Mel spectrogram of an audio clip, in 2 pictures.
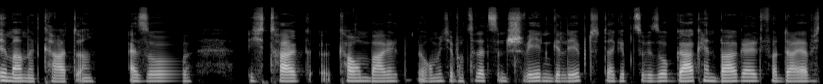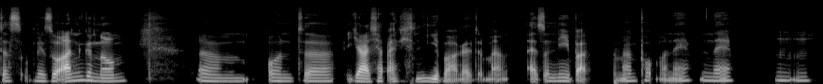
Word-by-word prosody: Immer 160 -5 +6
mit 145 -2 -5
Karte. 140 +1 0 0.3
Also, 155 +1 0 0.7
ich 165 -1 -3
trage, 150 -1 +5
äh, - - -9
kaum 155 -1 +2
Bargeld 150 +1 +1
mit 190 - -28
mir - - -2
rum. 150 +2 -5
Ich 160 - -9
habe 160 - -5
auch - - -10
zuletzt 165 0 -1
in 160 - -8
Schweden 160 +1 +3
gelebt, 150 +3 -3
da - - +1
gibt's 160 0 -4
sowieso 160 +2 -2
gar 155 +1 +7
kein 170 -4 -4
Bargeld, 160 +2 +4
von 150 0 -5
daher 75 - +3
habe 75 +1 -1
ich - - -9
das 160 - 0
mir 160 -1 -3
so 160 - +4
angenommen. 165 -2 +4 0.7
Ähm, 150 -3 -4 0.2
und, 155 -2 -4
äh, 150 0 0
ja, 145 -2 +7
ich 140 - -3
habe 150 - -1
eigentlich - - -3
nie 135 -2 +1
Bargeld 80 -6 -2
in - - -8
meinem - - -3 0.2
also, - - -1
nie 160 0 -3
Bargeld 80 - +1 0.2
in 85 - -8
meinem 85 -1 -3
Portemonnaie. 180 - -5
Ne, 180 -2 -3 0.4
mh 190 - -8
mh. 180 -3 -7
155 Hz, 195 wpm, -25 LUFS, 145-160 Hz, 0.7 s, gar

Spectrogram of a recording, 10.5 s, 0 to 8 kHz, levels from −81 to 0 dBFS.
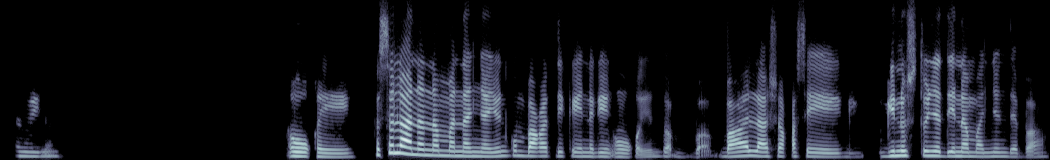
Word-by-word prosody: Ano 220 -1 -11
'yon? 215 +1 -12 2.3
Okey, 185 -4 -1 0.2
kasalanan 315 -3 +7
naman 240 -2 +1
na 215 - +4
niya 205 -2 -1
yun 225 +3 -4
kung 245 -1 -8
bakit 215 0 +2
di 215 - -7
kayo 200 0 -3
naging 195 -1 -3
okey. 170 - -8
Ba - - -8 0.2
ba - - -11
bahala 215 +2 +2
siya 205 0 -5
kasi 190 -2 -4
gi 180 0 -22 0.2
ginusto 235 +4 0
niya 230 -1 +2
din 215 0 0
naman 195 -1 -4
yun 200 0 -8
'di 190 -2 -10
ba? - - -9
210 Hz, 155 wpm, -20 LUFS, 195-225 Hz, 2.3 s, kasalanan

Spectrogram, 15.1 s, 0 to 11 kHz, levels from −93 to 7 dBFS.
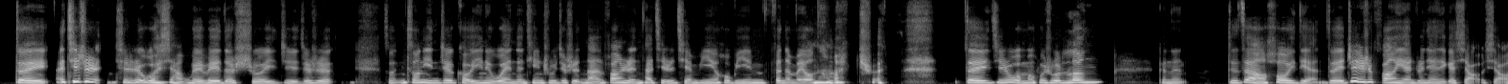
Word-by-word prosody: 对。 255 -7 +5
诶， 325 -1 +2
其 380 +4 +5
实 390 - +5 0.3
其 285 0 -2
实 275 -1 +2
我 265 0 +4
想 250 -7 -2
微 230 -1 +1
微 235 -2 +4
地 220 0 -1
说 200 -4 -4
一 190 0 -2
句， 200 0 -6
就 220 +4 -4
是， 220 -4 -2 0.5
从 255 0 -6
从 285 +1 -1
您 250 -4 0
这 265 0 +1
口 225 -5 -2
音 235 +3 -1
里 240 - 0
我 225 +2 0
也 235 - -2
能 200 +1 -4
听 230 0 -2
出， 235 -1 -3
就 245 - -3
是， 225 -5 -4
南 215 -1 -2
方 265 +2 +1
人， 235 -1 +1
他 245 -2 0
其 225 0 -5
实 220 - -3
前 210 -2 -4
鼻 215 0 -3
音、 215 +3 -1
后 245 -2 -3
鼻 215 0 -5
音 215 0 -1
分 250 +3 -3
得 235 - -5
没 210 0 -4
有 215 0 +1
那 260 +1 +6
么 275 0 +5
准。 250 - -3 0.8
对， 260 -3 +4
其 275 +3 -3
实 285 - +1
我 275 -3 +1
们 225 +3 -1
会 275 -1 -1
说 255 -1 +2
leng， 285 +3 +3 0.5
可 255 - -9
能， 205 0 -6 0.4
就 255 -2 -2
再 295 +3 +2
往 255 - +3
后 275 0 +3
一 240 - -2
点， 215 +3 -4
对。 240 -2 +2
这 430 - +3
也 340 - +4
是 335 - +1
方 265 -4 0
言 220 -2 -1
中 230 - -5
间 230 0 -4
的 205 - -5
一 - - -7
个 215 +3 -3
小 - - -8
小 - - -8
240 Hz, 320 characters per minute, -22 LUFS, 220-265 Hz, 0.8 s, 那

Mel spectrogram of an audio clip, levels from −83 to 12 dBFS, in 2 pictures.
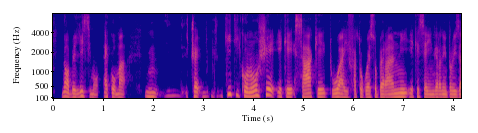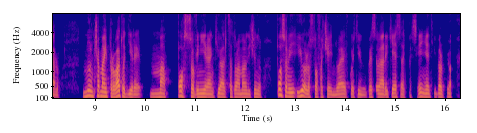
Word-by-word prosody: No, 150 +1 +1
bellissimo. 120 -4 -4
Ecco, 135 -1 -3
ma, 120 0 -4 0.4
mhmm, 140 -2 -2 0.5
i 145 - -25
d - - -18
cioè, 155 -3 -1 0.5
chi 230 +7 +1
ti 200 -4 -8
conosce 165 +6 +2
e 135 -3 -4
che 130 0 0
sa 130 +2 +1
che 130 0 -1
tu 130 +1 0
hai 120 -3 0
fatto 110 +4 -6
questo 115 -1 -2
per 115 0 -1
anni 130 +4 +1
e 125 -3 -5
che 130 - -6
sei 115 -1 -2
in 115 - -3
grado 115 0 -2
di 115 - -1
improvvisarlo, 110 -2 -2 0.4
non 165 +4 +4
c'ha 170 +3 +3
mai 155 -2 +6
provato 150 +5 +7
a - - +1
dire: 115 -1 -1
"Ma 125 +1 0 0.2
posso 160 -5 +2
venire 125 0 +3
anch'io?" 120 +3 +1
Ha - - +4
alzato 125 +2 -2
la 120 - +2
mano 120 +1 +1
dicendo: 115 -1 -2 0.3
"Posso 195 -6 +4
veni" 140 0 +2
Io 175 +3 +6
lo 120 - +3
sto 120 - -2
facendo, 115 -2 -2
eh, 120 0 +1
quest 115 +1 -5
questa 120 0 -3
è - - +3
una 120 - +4
richiesta, 115 0 -1
segnati 130 -1 -2
proprio 125 -2 -2
125 Hz, 210 wpm, -25 LUFS, 115-140 Hz, 0.5 s, provato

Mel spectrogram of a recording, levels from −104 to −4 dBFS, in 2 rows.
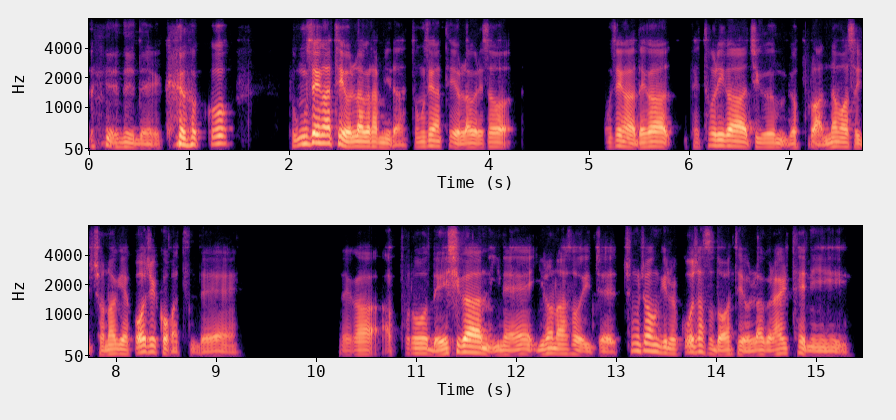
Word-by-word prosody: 네. 95 - -4 0.2
네네. 80 -2 -7
그래 165 -3 +3
갖고 160 +4 -2 0.6
동생한테 180 +6 +5
연락을 110 0 +7
합니다. 95 -8 -3
동생한테 110 +3 -3
연락을 90 -1 +2
해서 - - -1 0.9
"동생아. 120 -2 0
내가 110 +2 +3 0.2
배터리가 125 -3 +3
지금 95 -2 -4
몇 85 +1 -6
프로 - - -3
안 75 - -5
남아서 100 -2 -1
이제 80 - -12
전화기가 100 +2 -1
꺼질 145 +6 +2
것 - - 0
같은데 75 -2 -7 1.0
내가 90 +2 -5
앞으로 115 0 -4
4 - - +2
시간 135 -2 +6
이내에 95 +5 -3
일어나서 105 -1 -2
이제 75 -2 -6
충전기를 160 -9 -1
꽂아서 115 0 -3
너한테 95 +1 -1
연락을 90 +3 -2
할 110 +3 -2
테니 80 -6 -5
105 Hz, 340 characters per minute, -23 LUFS, 90-125 Hz, 1.0 s, 연락을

